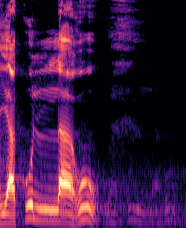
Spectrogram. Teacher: Nun mati ketemu dengan huruf lam hukumnya idegam bilagunna. Nun mati tersebut berubah bunyinya menjadi huruf yang didatangi yaitu huruf lam. Idegam bilagunna itu adalah yang tidak didengunkan apabila nun mati atau tanwin ketemu dua huruf ini.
